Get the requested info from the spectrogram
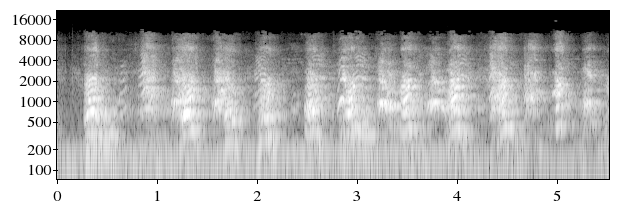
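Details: Little dog at playtime yapping in quick, bright, ringing bursts, about two every second, each bark sharp and high with a tonal edge, ten or so in a steady run.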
